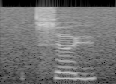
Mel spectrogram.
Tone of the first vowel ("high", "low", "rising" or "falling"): low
